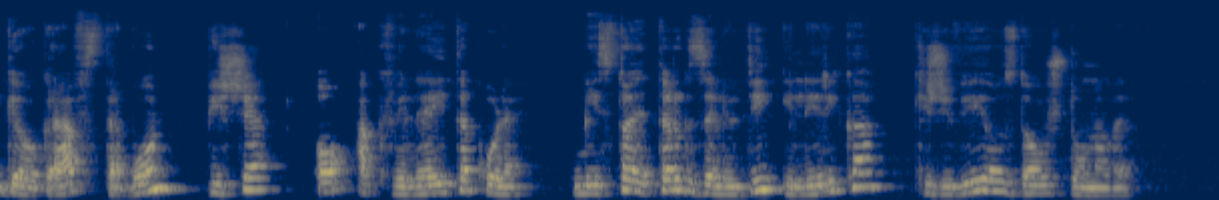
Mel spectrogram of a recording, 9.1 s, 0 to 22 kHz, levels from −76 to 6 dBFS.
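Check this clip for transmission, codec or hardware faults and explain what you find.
No transmission, codec or hardware fault can be heard anywhere in the speech, and the signal stays steady and continuous throughout.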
